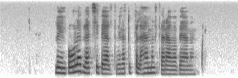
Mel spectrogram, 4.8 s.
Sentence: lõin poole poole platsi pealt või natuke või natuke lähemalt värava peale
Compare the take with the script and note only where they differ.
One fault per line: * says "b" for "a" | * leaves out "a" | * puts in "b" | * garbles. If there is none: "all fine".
* leaves out "poole"
* leaves out "või natuke"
